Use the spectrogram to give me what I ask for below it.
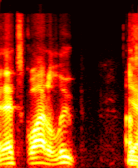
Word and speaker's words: Guadalupe: And I was calling it Guadalupe, and people are just like, "You ain't from here, dude, are you?"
